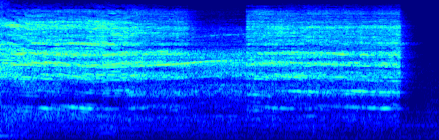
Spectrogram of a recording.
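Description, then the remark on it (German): An angle grinder used by Titus at the headquarters cuts with a harsh, hissing whine, loud, for about four seconds. The pitch shifts briefly midway, then the noise stops abruptly and leaves near silence. “Titus flext.”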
